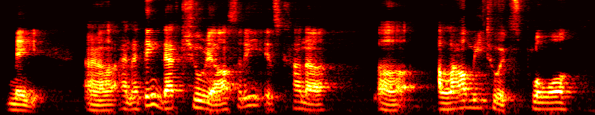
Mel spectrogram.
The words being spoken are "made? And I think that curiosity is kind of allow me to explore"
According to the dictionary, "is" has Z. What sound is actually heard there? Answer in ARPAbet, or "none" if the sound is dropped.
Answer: S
